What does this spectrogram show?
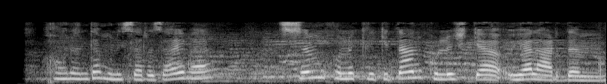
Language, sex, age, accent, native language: Uzbek, female, under 19, Toshkent viloyati, Uzbek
